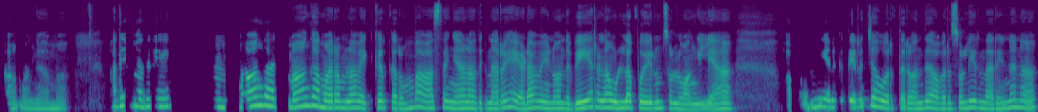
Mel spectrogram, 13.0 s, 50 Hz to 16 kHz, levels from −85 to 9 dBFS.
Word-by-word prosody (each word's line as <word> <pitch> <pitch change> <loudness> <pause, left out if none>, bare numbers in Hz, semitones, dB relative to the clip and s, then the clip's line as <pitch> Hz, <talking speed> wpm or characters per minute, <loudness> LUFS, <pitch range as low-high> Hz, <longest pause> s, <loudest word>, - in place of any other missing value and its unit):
ஆமாங்க 95 0 -6
ஆமா. 90 +1 -4 0.6
அதே 270 +3 0 0.2
மாதிரி 245 +1 -3 0.7
ம் 225 - +1 0.2
மாங்காய் 270 +3 +4 0.2
மாங்காய் 265 +3 +3
மரம்லாம் 210 0 +2
வைக்கிறதுக்கு 205 +2 -2
ரொம்ப 200 +6 -2 0.2
ஆசைங்க, 200 0 0
ஆனா 200 0 +2
அதுக்கு 185 0 -5
நெறைய 210 +6 0
எடம் 200 +4 +1
வேணும். 190 -1 +1
அந்த 185 -1 -1
வேரெல்லாம் 220 +1 +4
உள்ளே 205 +2 +3
போயிரும்ணு 195 0 +2
சொல்லுவாங்க 165 -2 -1
இல்லையா? 165 +2 -1 0.8
அப்ப - - -11
வந்து 235 +3 -2
எனக்கு 220 - -5
தெரிஞ்ச 375 - -1 0.2
ஒருத்தர் 200 -1 -2
வந்து 190 +3 0
அவரு 185 0 -2
சொல்லியிருந்தாரு 195 -2 0
என்னன்னா, 220 +2 0
205 Hz, 145 wpm, -23 LUFS, 185-220 Hz, 0.8 s, மாங்காய்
